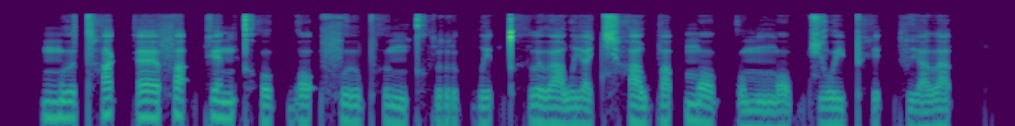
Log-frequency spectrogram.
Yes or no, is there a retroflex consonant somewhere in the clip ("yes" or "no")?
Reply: no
